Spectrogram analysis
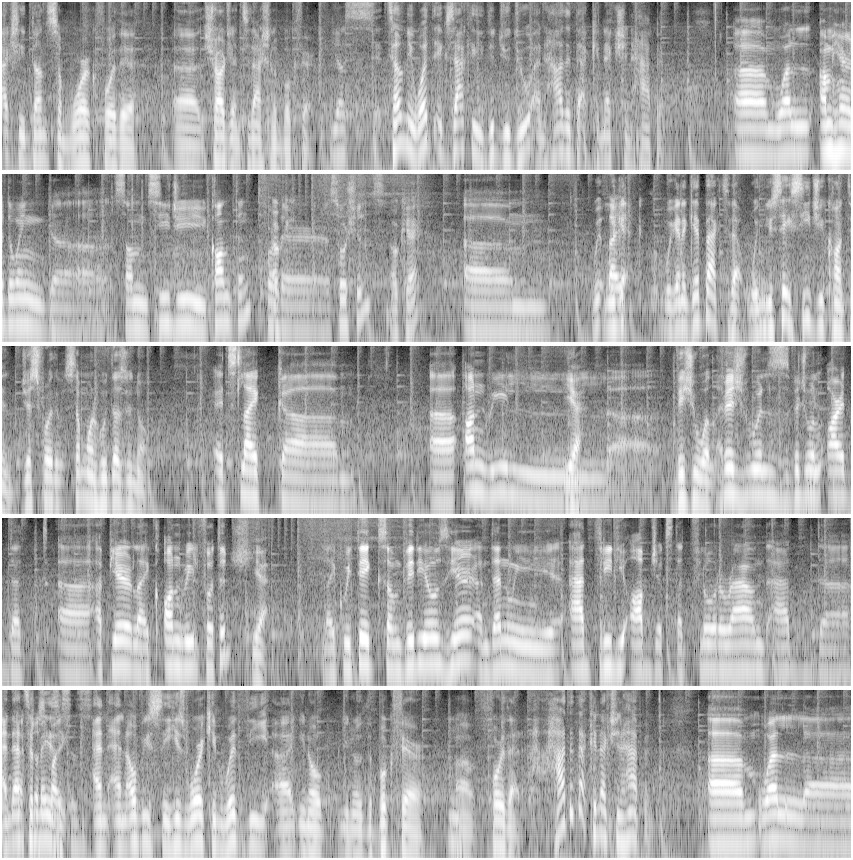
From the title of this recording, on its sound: Live from SIBF 2023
